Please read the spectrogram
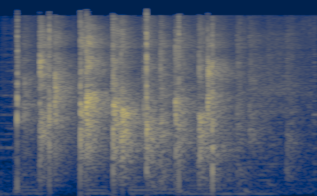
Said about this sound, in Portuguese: Então, para começar, ó, palmas para você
